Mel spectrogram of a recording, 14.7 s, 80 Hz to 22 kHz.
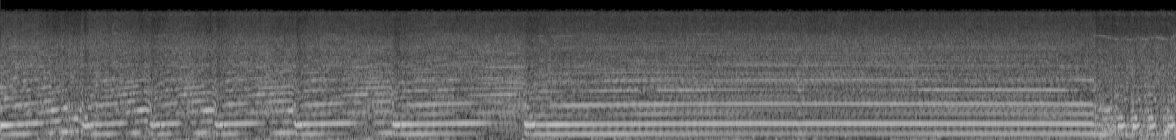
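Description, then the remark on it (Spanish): The new Honda Formula 1 engine for the 2026 season, supplying Fernando Alonso's team, revs hard, its pitch climbing in several quick steps before holding a loud, sustained high scream, then dropping off near the end. Continuous, with no talking. “Van a oír cómo suena el nuevo motor del Austin, el motor Honda, el equipo que va a suministrar los motores a la escudería de Fernando Alonso.”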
